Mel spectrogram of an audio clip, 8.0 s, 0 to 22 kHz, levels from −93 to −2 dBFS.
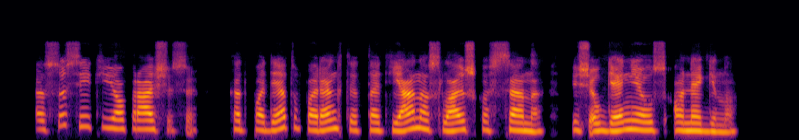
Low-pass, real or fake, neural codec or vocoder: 7.2 kHz; fake; autoencoder, 48 kHz, 128 numbers a frame, DAC-VAE, trained on Japanese speech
